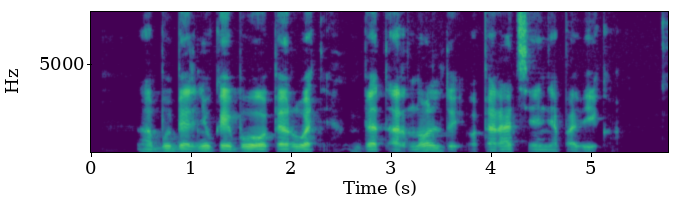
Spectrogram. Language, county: Lithuanian, Kaunas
